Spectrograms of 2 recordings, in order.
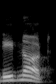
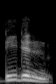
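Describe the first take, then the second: First: Two full words are said, did and not. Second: One contracted word is said with a final t. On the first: The oldest generation's way of saying it. "দাদার বাপে উচ্চারণ করতো কি? ডিড নট" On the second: The next generation's way of saying it. "তারপরে দাদা উচ্চারণ করলো হলো ডিডেন্ট"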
